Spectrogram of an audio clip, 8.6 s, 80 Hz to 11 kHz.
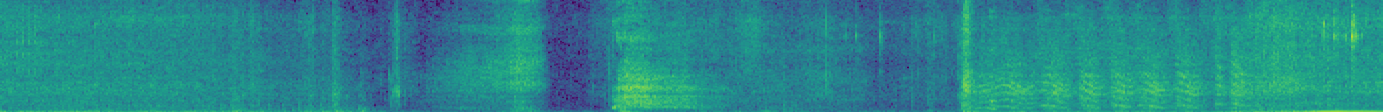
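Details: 53-year-old Plymouth Slant Six at about 12°F: cranks in bursts, catches, stumbles, then settles into a rough, loping run. The aftermarket choke is sticking closed, so it runs rich.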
